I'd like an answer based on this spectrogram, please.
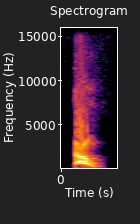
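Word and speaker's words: tau: हो आप मुझे बताओ टाऊ से टाऊ ताऊ जी नहीं ताऊ स्पेलिंग होती है टी ए यू टाऊ वही ताऊया तो बेटा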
